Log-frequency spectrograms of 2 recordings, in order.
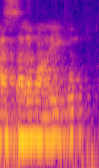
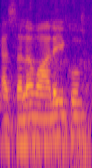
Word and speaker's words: assalamualaikum: Misalnya assalamualaikum yang benar kan lamnya panjang. Ya misalnya dia bacanya pendek assalamualaikum atau asilmu atau assalamu tapi niatnya sama tidak merubah maka itu tak mengapa.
